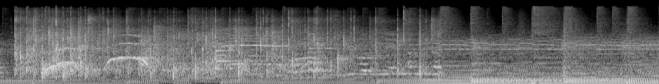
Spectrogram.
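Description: A class of children clapping and calling out for about four seconds over background music, with the music carrying on alone afterwards.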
